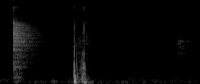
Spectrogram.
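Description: Quiet handling noises: a short soft swish just after the start, then two light knocks in quick succession a little under a second in.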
